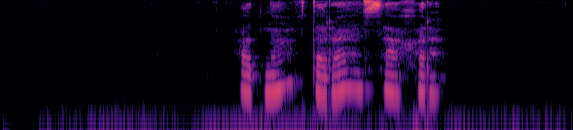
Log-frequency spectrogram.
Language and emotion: Russian, neutral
